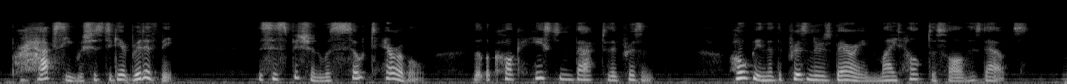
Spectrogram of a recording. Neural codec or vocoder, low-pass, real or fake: none; 7.2 kHz; real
